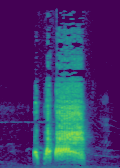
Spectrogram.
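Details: Male quail, one of several cocks kept together in an aviary, crowing as the large, confident, dominant bird: two short clipped notes followed by a longer harsh, buzzy phrase, with quiet surroundings.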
